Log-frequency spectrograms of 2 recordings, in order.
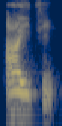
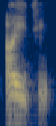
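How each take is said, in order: Both takes have the same delivery.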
